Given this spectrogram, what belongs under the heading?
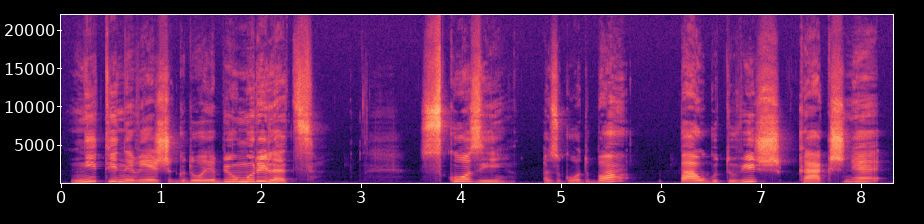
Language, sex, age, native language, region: Slovenian, female, 30-49, Slovenian, Gorenjska region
